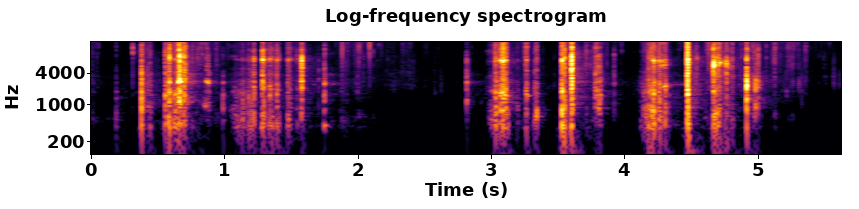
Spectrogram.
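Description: A solid orange bar soap is shaved into curls with a metal blade, with a different small metal tool used briefly partway through. Dry, crisp scraping and crackling strokes come in bright bursts, separated by short quiet pauses.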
